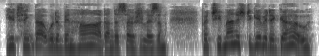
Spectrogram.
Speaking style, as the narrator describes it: she laughs

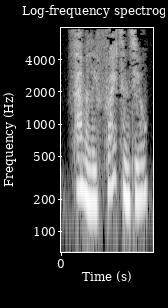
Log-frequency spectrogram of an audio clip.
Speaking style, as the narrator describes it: I said softly

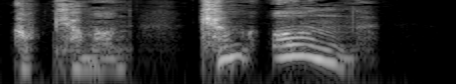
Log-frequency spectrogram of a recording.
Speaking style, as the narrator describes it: muttering

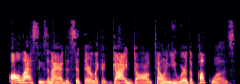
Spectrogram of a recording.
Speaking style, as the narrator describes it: the fourth chuckles

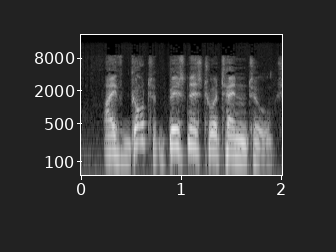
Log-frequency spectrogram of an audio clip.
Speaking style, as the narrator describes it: she said sternly

